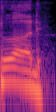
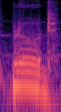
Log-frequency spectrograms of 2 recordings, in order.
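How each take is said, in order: First: Blood is said with a standard English vowel. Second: Blood is said with a Northern English vowel. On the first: "it's not blood" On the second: "it's blood, like like that"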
